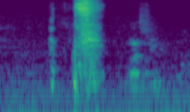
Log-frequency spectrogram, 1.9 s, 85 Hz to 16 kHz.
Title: Girl sneezing 4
